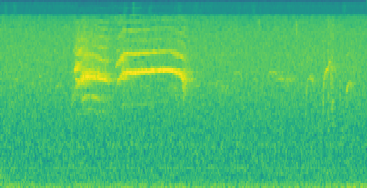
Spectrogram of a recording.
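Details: Wild birds on an early autumn morning in a forest setting, giving a few thin, high whistled notes around one to two seconds in, over steady low background rumble.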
